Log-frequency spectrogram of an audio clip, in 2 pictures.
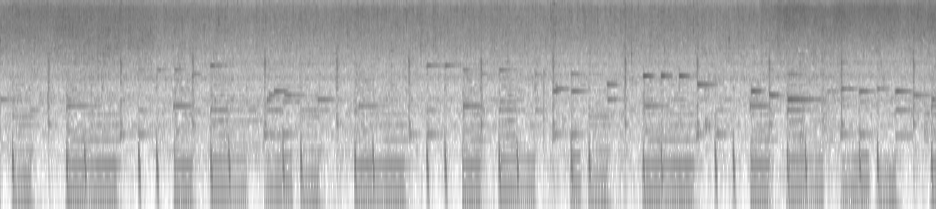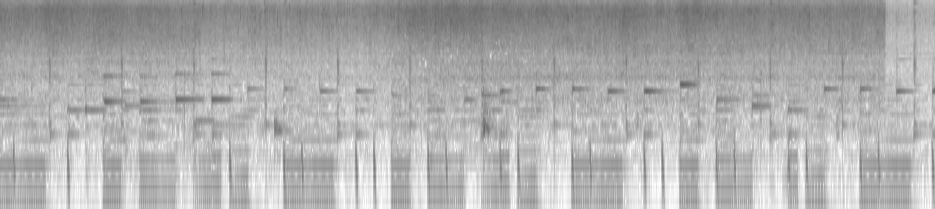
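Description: Chopped vegetables sizzling and frying in oil in a non-stick pot as they are stirred with a wooden spoon, a steady hiss that cuts off abruptly near the end. Background music with a melody and a regular beat plays throughout.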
